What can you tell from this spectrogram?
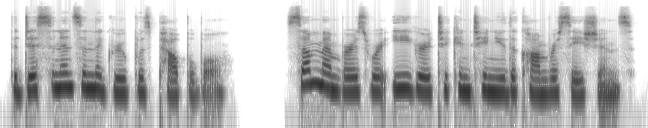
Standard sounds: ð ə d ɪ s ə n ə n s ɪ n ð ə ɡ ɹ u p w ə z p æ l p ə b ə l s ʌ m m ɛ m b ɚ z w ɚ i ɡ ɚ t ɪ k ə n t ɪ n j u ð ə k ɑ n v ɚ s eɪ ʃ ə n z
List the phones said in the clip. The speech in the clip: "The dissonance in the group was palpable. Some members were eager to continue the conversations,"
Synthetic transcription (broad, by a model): ð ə d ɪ s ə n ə n s ɪ n ð ə ɡ ɹ u p w ə z p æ l p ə b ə l s ʌ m m ɛ m b ɚ z w ɚ i ɡ ɚ t ɪ k ə n t ɪ n j u ð ə k ɑ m v ɚ s eɪ ʃ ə n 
